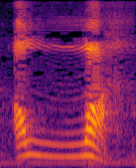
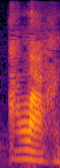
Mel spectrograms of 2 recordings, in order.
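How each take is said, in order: First: It is said heavily, with Arabic-influenced sounds. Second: It is said lightly, in plain Indonesian style.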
